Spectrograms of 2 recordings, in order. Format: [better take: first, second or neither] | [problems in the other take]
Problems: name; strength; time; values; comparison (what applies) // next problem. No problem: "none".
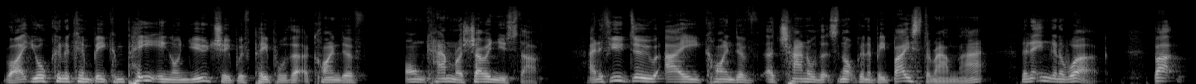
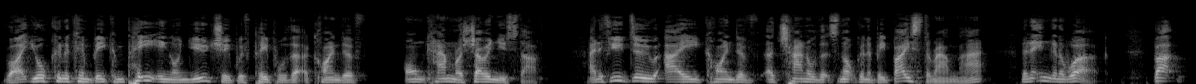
first | garbled, watery; badly; nothing above 10 kHz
